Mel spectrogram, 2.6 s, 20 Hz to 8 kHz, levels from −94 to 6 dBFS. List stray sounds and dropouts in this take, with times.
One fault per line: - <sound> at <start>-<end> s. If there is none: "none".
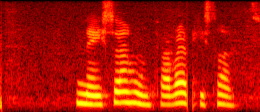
- dropout at 1.9-1.9 s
